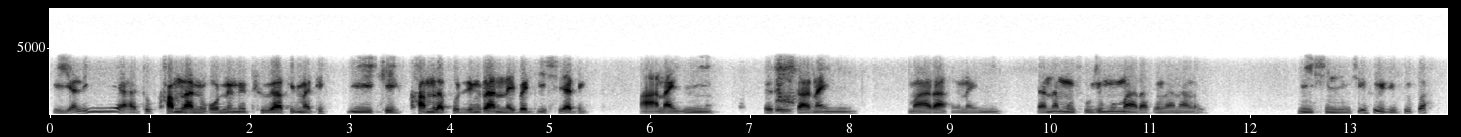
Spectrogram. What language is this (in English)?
Bodo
